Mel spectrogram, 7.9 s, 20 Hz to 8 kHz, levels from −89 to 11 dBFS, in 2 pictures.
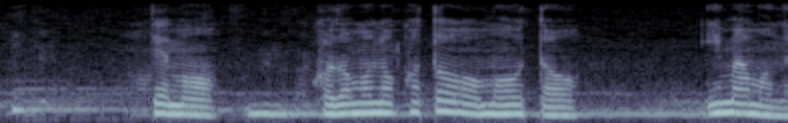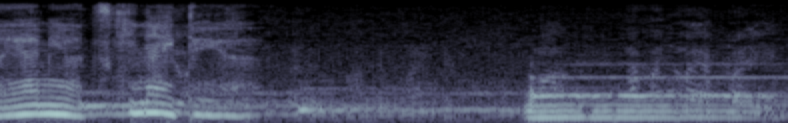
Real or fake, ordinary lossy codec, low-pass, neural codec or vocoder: fake; Opus, 64 kbps; 7.2 kHz; vocoder, 22.05 kHz, 80 mel bands, WaveNeXt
